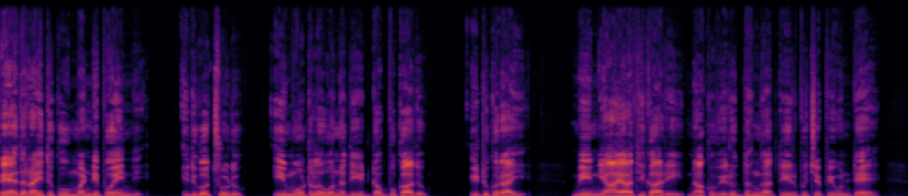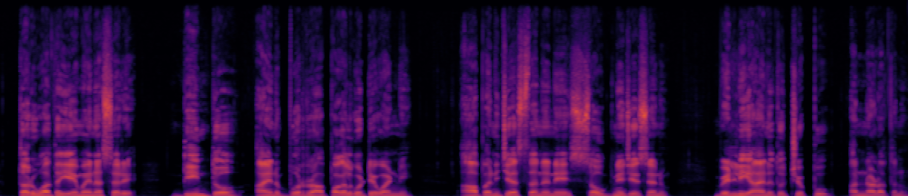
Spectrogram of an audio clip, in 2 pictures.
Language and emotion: Telugu, neutral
